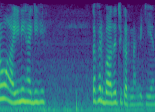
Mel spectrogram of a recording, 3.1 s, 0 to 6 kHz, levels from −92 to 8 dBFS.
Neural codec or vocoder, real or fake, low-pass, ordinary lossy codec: codec, 16 kHz, 8 kbps, FunCodec, trained on LibriTTS, 25 frames a second; fake; 5.4 kHz; MP3, 32 kbps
